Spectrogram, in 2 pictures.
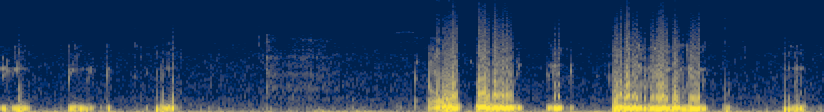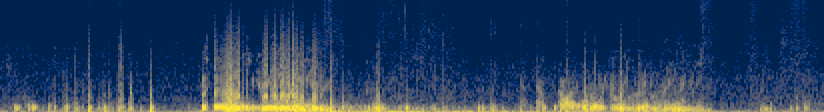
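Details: Stomach growls picked up by a microphone: loud, low rumbling and gurgling bowel sounds in irregular waves, ordinary stomach growling (borborygmi).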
